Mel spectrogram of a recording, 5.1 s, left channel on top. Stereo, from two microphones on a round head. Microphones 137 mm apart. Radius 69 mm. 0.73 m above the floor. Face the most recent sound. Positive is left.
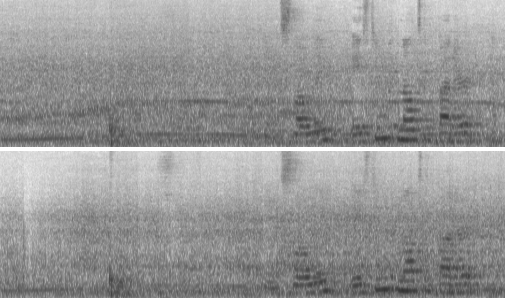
turn(degrees=65)  # may be behind; listen again after turning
